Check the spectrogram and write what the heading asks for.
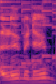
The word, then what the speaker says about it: aluminum: I know it's spelled aluminum, but I was brought up to say aluminium.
